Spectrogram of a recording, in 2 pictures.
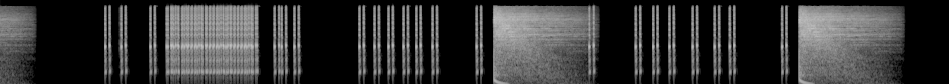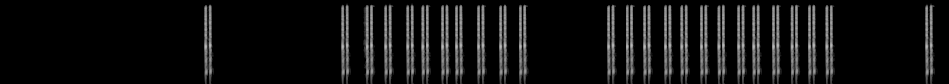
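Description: Short electronic ticks play in a quick, even rhythm.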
